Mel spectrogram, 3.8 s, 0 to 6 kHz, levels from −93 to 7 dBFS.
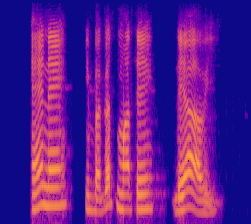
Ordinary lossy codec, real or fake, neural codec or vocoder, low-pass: Opus, 16 kbps; real; none; 5.4 kHz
